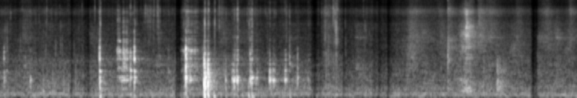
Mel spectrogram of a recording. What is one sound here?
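A pot of rice bubbles softly on a stove.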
